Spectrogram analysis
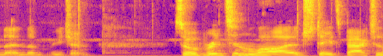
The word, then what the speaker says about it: Brinton: who might be curious It's not actually spelled Britain it's b r i n t o n so Brinton is probably the proper pronunciation but I'm probably not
